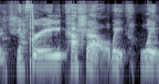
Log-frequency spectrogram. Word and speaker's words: Geoffrey: they're right there right jeffrey pachell wait wait what is the attorney call him joffrey joffrey i was like the dude doesn't even know how to pronounce his client's name like joffrey joffrey joffrey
